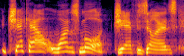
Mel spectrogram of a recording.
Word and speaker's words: Zients: Check out once more Jeff Zients. His name rhymes with science, and he's yearning for a winter of death.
